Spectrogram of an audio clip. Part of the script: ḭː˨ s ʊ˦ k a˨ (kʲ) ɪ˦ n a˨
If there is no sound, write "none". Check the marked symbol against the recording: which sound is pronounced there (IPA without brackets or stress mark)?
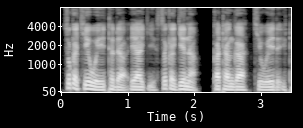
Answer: ɡʲ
